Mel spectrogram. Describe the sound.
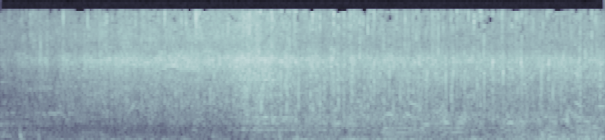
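A large audience applauds steadily, a dense wash of many hands clapping that swells louder partway through and stays strong to the end, with a few indistinct voices mixed in.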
